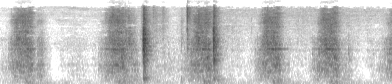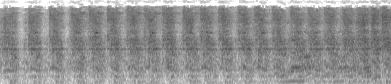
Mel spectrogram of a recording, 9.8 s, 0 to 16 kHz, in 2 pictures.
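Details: AMR500 first start attempt: slow uneven churning bursts then long run of faster steady cranking that never clearly fires; extended cranking, hard start.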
